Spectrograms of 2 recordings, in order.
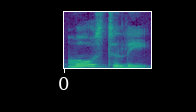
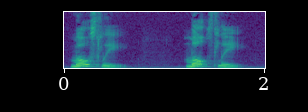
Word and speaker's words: mostly: 在整句话的朗读过程当中，我们注意一下开头这个单词，大家不要把它读成 mostly，因为这样子的话呢，就没有考虑到当中的不完全失去爆破的现象。应该把这个 t 只做了发音的口型，但是没有发出声音来。 mostly，mostly，后面的 get to 当中呢有一个完全失去爆破的现象，所以这里呢应该是 get to，get to。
